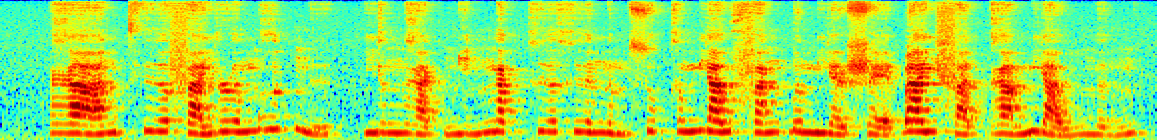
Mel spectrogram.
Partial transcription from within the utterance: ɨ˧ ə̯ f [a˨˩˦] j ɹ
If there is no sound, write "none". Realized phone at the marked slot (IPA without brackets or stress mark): a˨˩˦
